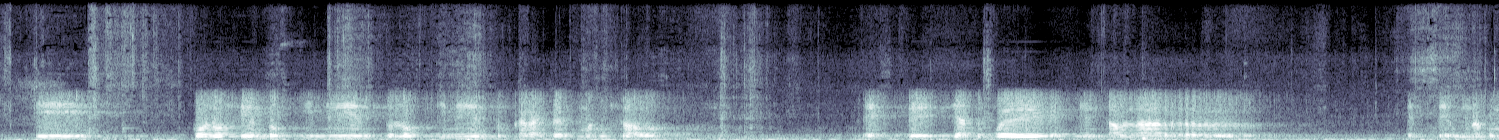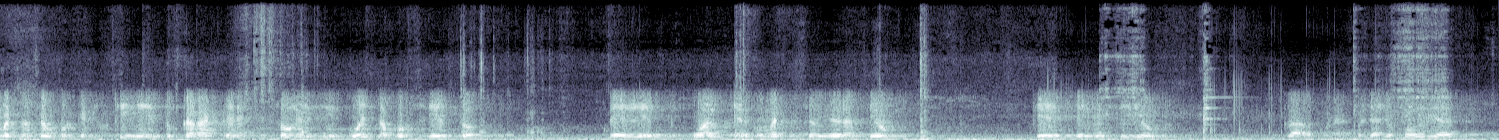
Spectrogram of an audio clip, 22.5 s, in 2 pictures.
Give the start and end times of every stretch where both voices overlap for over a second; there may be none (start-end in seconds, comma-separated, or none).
none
